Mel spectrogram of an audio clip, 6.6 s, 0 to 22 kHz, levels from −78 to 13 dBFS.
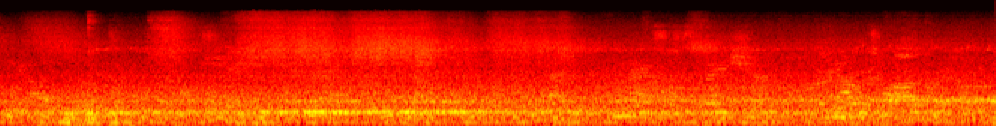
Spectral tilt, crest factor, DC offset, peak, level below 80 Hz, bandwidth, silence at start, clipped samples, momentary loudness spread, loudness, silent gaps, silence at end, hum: -4.5 dB/octave; 14 dB; under 0.1%; -6 dBFS; -38 dBFS; 16 kHz; 0 s; under 0.1%; 4 LU; -19 LUFS; none; 0 s; none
